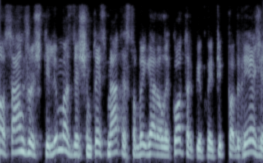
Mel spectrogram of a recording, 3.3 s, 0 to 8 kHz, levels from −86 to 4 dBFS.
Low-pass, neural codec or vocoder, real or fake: 7.2 kHz; none; real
